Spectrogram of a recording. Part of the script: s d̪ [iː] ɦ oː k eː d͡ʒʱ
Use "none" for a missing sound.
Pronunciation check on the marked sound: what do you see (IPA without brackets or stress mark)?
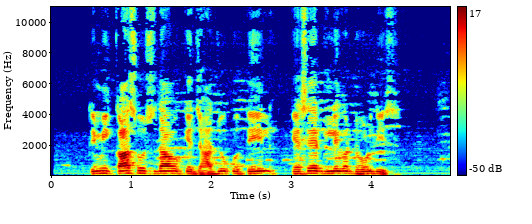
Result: aː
